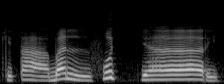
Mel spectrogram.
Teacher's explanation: Ri, karena dia kasroh maka dibaca tarqiq. Tipis.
